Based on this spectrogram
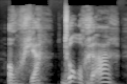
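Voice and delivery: gladly accepting, drawn out; eager yes. Acted. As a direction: savour the yes, delighted. Tibbe eagerly accepts job back.

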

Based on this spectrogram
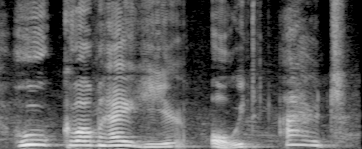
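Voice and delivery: hoge, gerekte verzuchting; wanhopige vraag. A narrator's reading. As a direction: vraag het langzaam, radeloos. Verteller verwoordt Abeltjes benauwdheid. (licht wanhopig)

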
